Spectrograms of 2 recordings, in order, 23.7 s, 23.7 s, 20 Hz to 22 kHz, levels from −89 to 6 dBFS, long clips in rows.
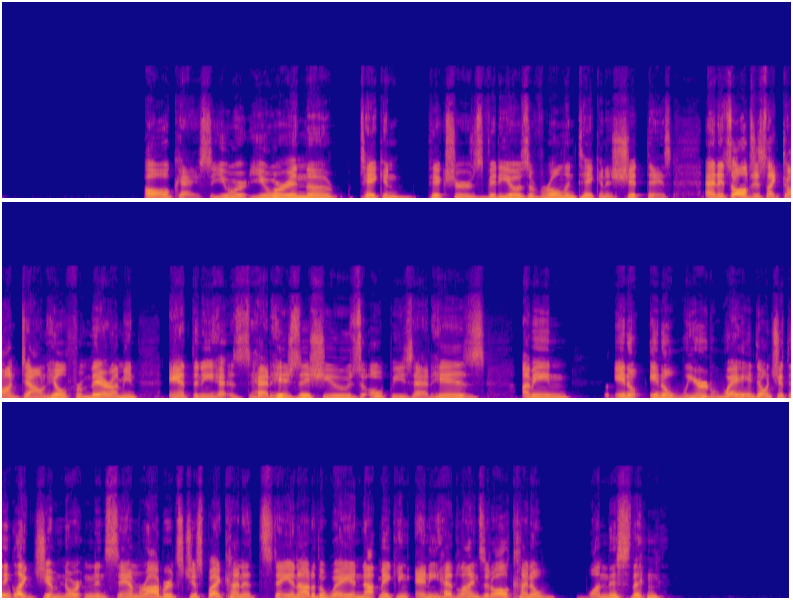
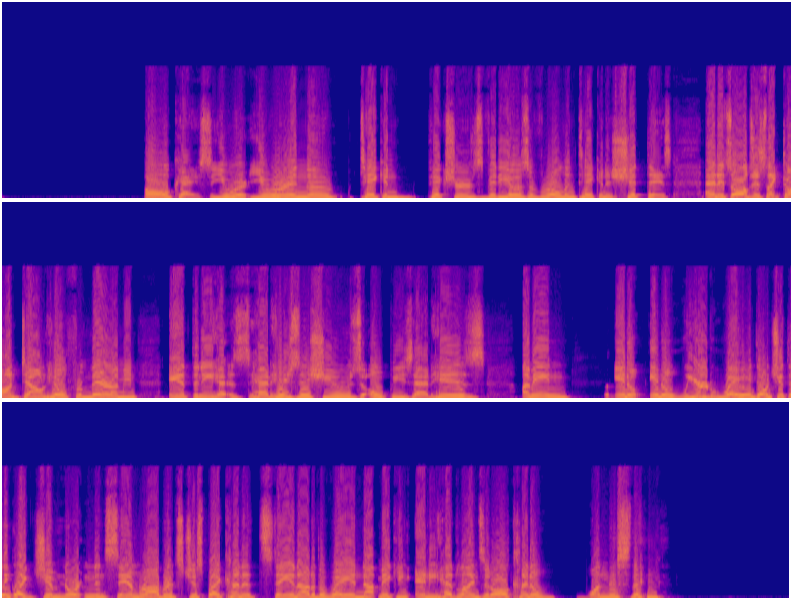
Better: first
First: none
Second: distortion; heavy; 20% of the sound clipped

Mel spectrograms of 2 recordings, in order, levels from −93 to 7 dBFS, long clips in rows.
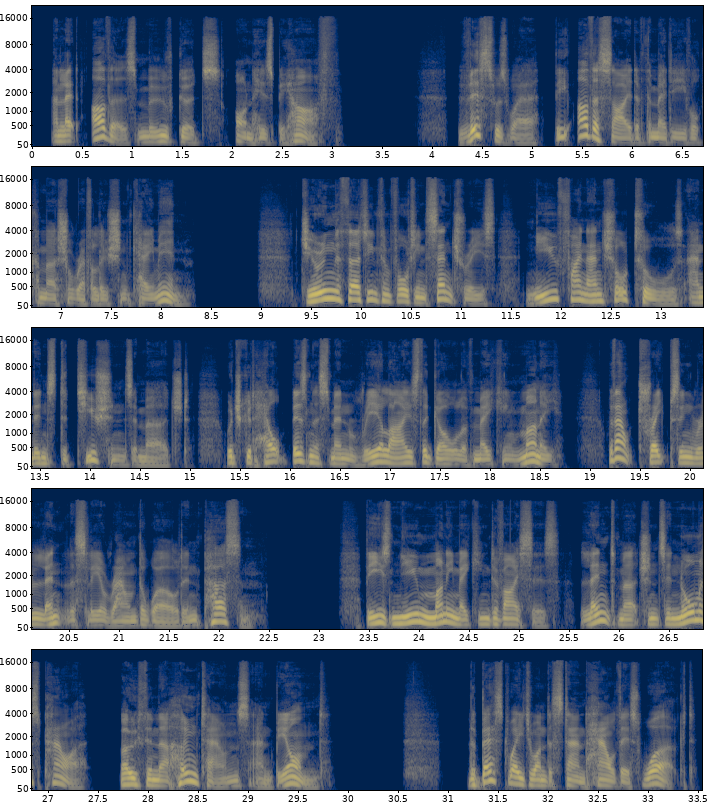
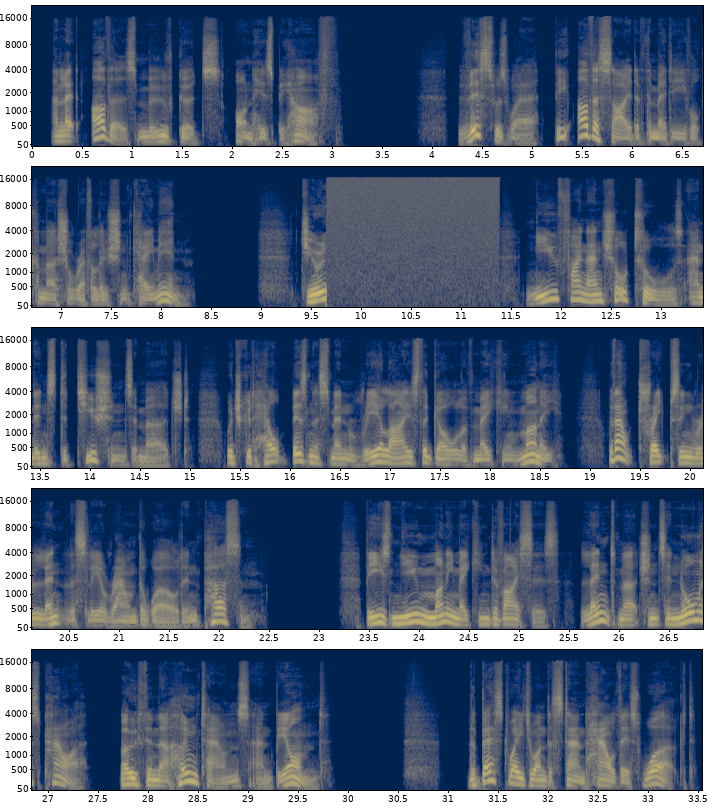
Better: first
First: none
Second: audio cutting out; filled with static; at 9.5 s for 1.5 s

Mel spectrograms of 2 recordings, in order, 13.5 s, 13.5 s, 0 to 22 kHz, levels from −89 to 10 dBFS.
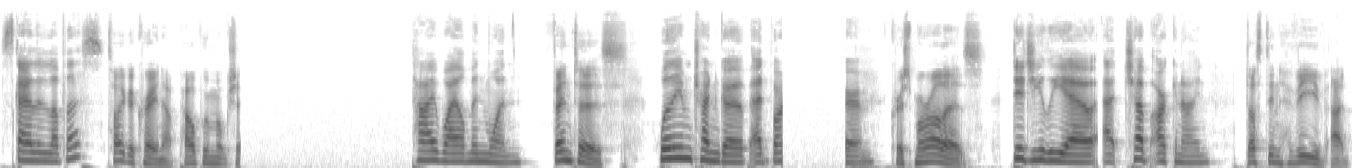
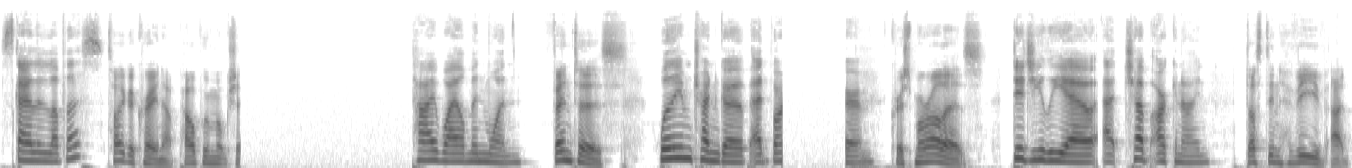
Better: neither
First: audio cutting out; at 2.5 s for 1.5 s and at 8 s for 0.5 s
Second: audio cutting out; at 2.5 s for 1.5 s and at 8 s for 0.5 s

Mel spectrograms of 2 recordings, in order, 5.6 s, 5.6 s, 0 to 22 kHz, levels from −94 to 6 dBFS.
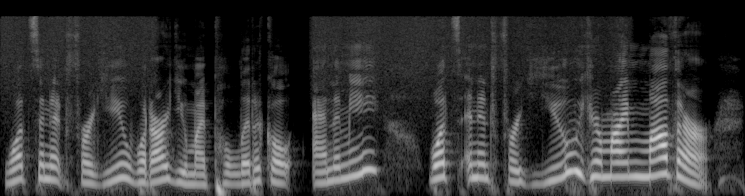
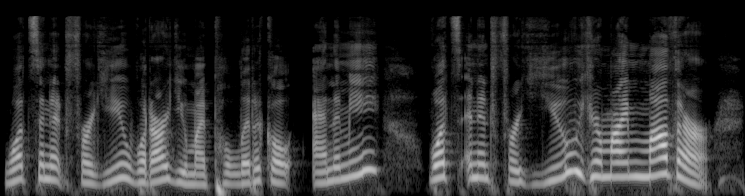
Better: second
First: hiss; faint; until 1 s and from 2.5 to 4.5 s; 30 dB below the speech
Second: none

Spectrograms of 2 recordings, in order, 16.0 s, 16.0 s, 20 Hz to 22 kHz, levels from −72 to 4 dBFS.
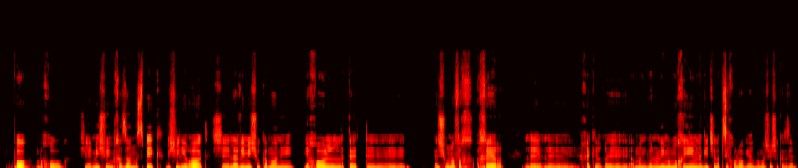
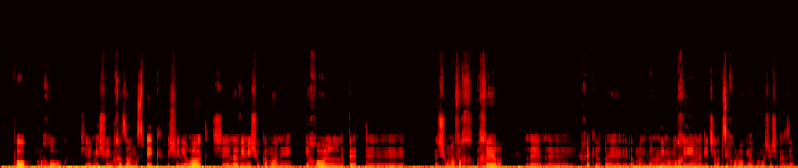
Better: first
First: none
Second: low rumble; noticeable; throughout; 15 dB below the speech

